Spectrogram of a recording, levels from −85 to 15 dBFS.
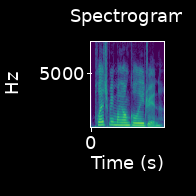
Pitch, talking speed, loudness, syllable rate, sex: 230 Hz, 205 wpm, -15 LUFS, 6.1 syllables/s, female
